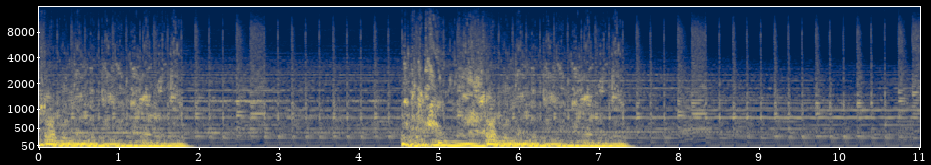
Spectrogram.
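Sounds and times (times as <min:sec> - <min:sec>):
deep sub-bass: 0:00.0 - 0:02.0, 0:04.5 - 0:07.5
distorted synthesizer bass growl: 0:00.0 - 0:02.1, 0:04.5 - 0:07.6.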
